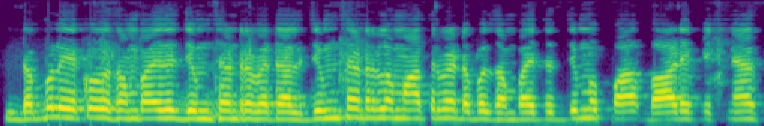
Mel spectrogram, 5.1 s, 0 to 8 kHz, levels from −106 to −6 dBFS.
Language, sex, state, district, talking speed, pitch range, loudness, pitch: Telugu, male, Andhra Pradesh, Anantapur, 190 wpm, 180-200 Hz, -13 LUFS, 190 Hz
